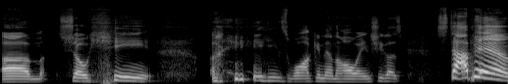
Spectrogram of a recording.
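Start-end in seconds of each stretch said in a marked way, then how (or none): 4.4-5.1 very loud, very high, shrill dramatic cry. Telling a story about a teacher in the hallway, imitating her dramatic outburst. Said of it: "it got dramatic".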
